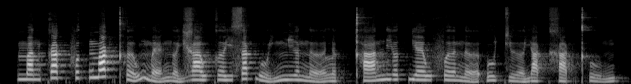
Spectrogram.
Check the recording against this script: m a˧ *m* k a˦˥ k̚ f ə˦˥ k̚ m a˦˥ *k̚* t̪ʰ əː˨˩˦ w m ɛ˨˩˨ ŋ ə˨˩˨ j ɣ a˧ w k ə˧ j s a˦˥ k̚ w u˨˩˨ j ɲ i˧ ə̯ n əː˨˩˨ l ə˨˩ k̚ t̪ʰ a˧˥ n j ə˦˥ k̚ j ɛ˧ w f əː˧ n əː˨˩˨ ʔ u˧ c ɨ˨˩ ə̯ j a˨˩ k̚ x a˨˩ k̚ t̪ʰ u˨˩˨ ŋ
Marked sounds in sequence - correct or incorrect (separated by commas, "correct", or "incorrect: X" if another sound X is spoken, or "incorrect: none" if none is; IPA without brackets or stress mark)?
incorrect: n, correct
